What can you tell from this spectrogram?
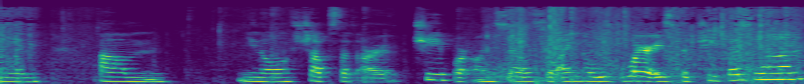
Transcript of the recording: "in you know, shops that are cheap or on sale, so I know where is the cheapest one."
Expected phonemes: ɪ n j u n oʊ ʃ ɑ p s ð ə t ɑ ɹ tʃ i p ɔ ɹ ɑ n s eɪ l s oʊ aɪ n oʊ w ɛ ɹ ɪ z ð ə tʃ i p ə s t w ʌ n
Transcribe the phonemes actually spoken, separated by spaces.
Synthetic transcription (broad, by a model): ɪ n j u n oʊ ʃ ɑ p s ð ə t ɑ ɹ tʃ i p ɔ ɹ ɑ n s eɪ l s oʊ aɪ n oʊ w ɛ ɹ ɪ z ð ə tʃ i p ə s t w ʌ n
